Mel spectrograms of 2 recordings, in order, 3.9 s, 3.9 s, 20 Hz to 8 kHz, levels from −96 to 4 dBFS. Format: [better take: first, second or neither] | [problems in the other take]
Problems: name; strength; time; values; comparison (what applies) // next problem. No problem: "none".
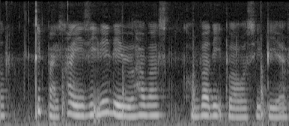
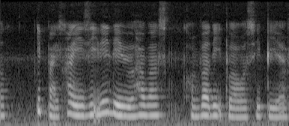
second | background sound (Cat + Hammer); 15 dB below the speech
